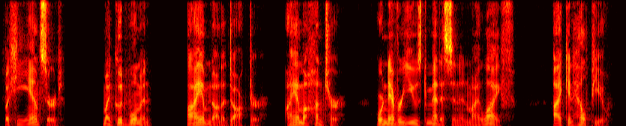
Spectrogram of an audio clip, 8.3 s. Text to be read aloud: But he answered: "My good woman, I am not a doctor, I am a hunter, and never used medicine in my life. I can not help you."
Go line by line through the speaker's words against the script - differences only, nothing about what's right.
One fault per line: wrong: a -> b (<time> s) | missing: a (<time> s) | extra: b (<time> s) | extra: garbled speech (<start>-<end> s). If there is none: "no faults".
wrong: and -> or (5.0 s)
missing: not (7.7 s)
